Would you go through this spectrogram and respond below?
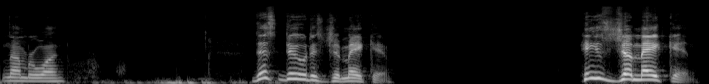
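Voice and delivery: ordinary talk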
